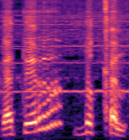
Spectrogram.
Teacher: ర పొల్లుగాను దు అనేది పూర్తిగా పలుకుతాం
